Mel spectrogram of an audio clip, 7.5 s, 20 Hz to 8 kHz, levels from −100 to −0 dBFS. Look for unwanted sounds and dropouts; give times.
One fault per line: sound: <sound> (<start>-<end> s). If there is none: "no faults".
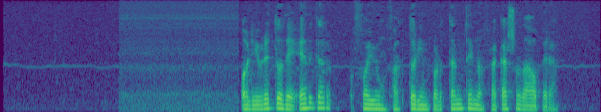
no faults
